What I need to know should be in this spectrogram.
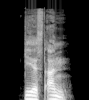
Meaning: second-person singular subjunctive I of angehen
- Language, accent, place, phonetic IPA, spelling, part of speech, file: German, Germany, Berlin, [ˌɡeːəst ˈan], gehest an, verb, De-gehest an.ogg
